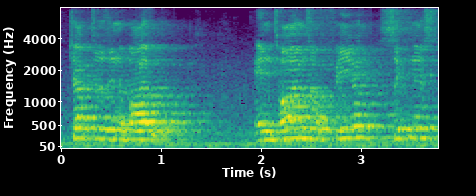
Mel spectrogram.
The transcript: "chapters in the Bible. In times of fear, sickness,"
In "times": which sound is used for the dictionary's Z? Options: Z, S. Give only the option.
Z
